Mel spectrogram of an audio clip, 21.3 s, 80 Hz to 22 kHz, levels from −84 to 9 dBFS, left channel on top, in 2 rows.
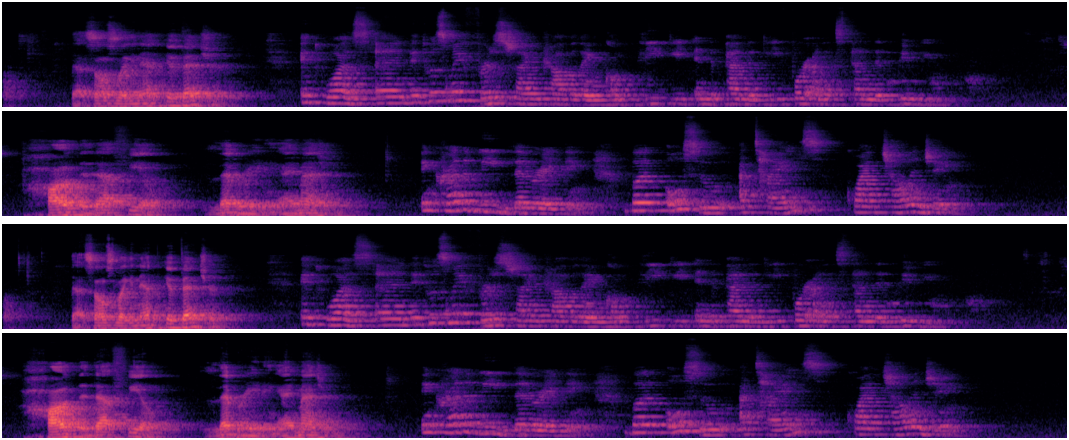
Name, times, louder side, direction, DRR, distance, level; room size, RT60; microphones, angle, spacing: voice 1, 0.7-2.2 10.9-12.2 12.7-14.0, right 2 dB, 45° right, 2 dB, 0.4 m, -26 dB
voice 2, 2.6-9.8 10.6-10.7 14.8-18.8 19.1-20.2, left 1 dB, 60° left, -4 dB, 0.9 m, -36 dB
3.5 x 2.5 x 3.4 m, 1.1 s
head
